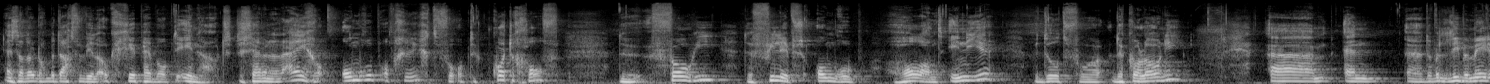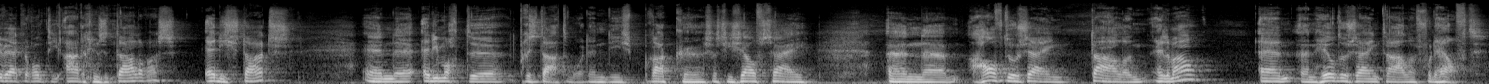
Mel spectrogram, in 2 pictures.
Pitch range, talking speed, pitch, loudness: 120-155 Hz, 165 wpm, 140 Hz, -18 LUFS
